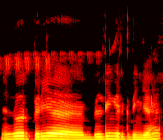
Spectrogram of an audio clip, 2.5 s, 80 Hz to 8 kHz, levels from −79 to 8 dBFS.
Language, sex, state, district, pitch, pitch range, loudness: Tamil, male, Tamil Nadu, Nilgiris, 150 Hz, 135-160 Hz, -13 LUFS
